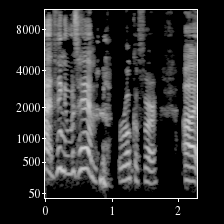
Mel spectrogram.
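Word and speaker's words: Roquefort: on the YouTube video we do not pronounce the T I was like cool French man I got you I won't say the T yeah I think it was him roer uh it's mentioned in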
